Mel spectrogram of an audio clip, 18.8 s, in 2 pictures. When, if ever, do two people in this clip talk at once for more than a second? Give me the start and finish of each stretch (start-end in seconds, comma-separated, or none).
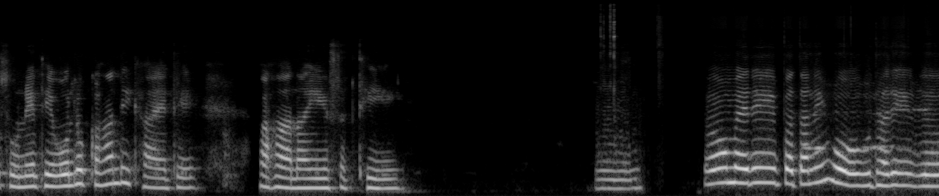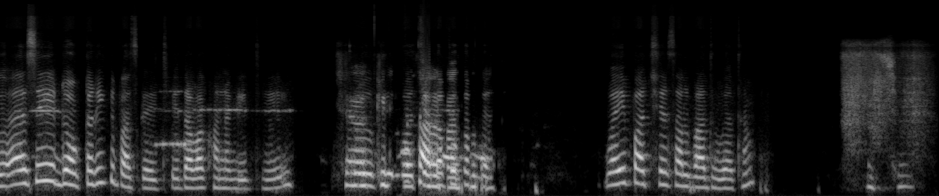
12.6-14.3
